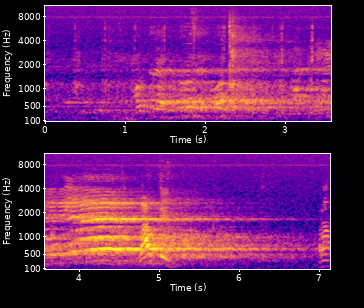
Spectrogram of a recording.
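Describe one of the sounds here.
A man shouts loudly across a large echoing hall.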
